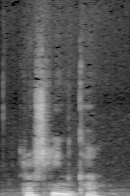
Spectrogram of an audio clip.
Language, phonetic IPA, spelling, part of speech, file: Polish, [rɔɕˈlʲĩnka], roślinka, noun, LL-Q809 (pol)-roślinka.wav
